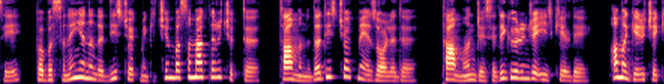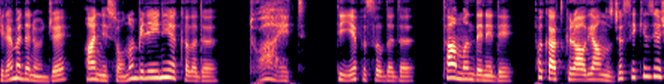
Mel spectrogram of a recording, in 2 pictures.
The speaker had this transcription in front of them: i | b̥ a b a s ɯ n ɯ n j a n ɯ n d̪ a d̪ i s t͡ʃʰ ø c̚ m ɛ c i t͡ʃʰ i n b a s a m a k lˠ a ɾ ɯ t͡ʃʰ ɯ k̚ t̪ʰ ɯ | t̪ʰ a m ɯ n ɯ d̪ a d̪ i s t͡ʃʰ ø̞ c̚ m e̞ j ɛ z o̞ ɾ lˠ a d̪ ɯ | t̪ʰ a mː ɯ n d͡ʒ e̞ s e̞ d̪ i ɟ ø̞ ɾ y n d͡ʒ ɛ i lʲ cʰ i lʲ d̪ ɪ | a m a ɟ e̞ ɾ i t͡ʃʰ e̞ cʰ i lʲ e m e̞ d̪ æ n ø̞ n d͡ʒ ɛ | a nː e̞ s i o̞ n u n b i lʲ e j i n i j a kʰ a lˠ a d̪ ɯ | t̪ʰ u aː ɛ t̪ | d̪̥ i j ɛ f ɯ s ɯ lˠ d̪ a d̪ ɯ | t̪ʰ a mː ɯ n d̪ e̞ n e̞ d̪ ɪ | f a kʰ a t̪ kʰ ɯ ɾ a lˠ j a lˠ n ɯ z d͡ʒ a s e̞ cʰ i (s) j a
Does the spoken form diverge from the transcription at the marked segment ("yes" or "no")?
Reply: yes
